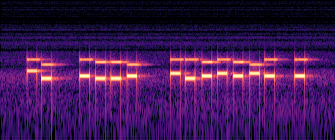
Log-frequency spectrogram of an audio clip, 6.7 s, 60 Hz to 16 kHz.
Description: DTMF, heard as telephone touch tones, dialled by hand, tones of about 200 ms, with room echo. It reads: #1 6224 9359576 6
